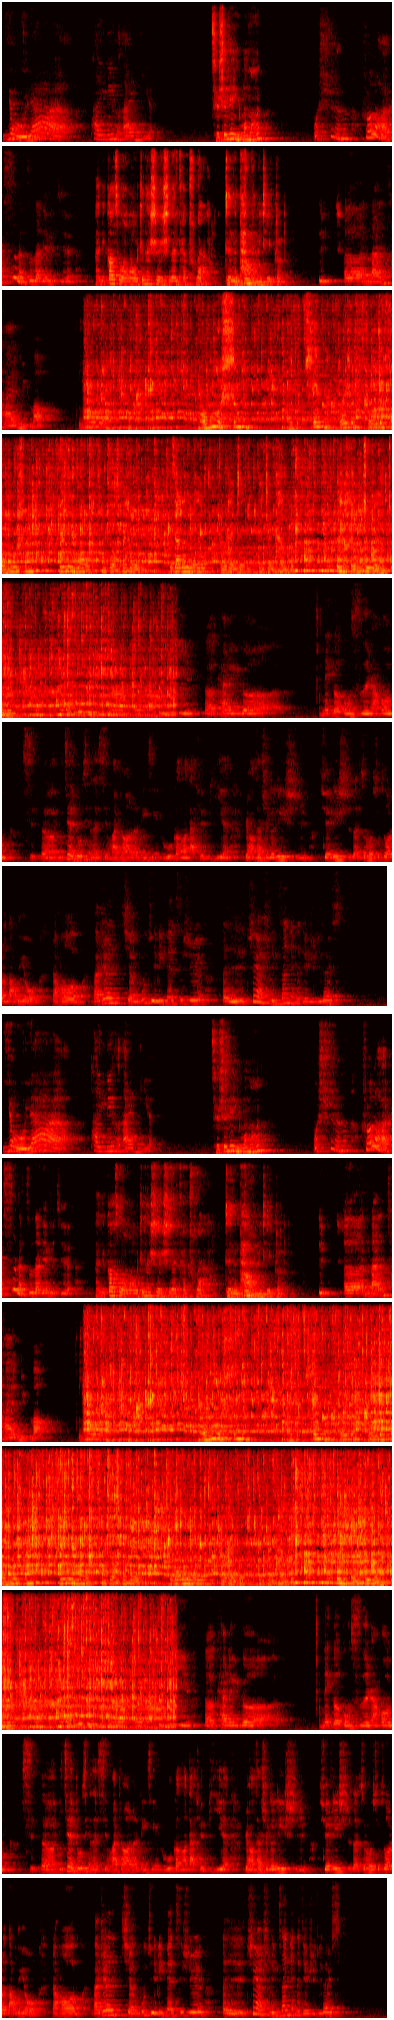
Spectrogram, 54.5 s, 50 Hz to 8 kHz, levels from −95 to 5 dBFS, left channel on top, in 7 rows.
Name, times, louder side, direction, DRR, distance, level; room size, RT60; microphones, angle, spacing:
voice 1, 0.0-3.0 6.2-9.4 12.6-12.9 14.1-14.4 14.6-16.5 17.1-17.9 29.9-31.1 31.3-31.4 32.4-36.8 37.5-39.1 39.4-53.6, right 1 dB, 85° right, 8 dB, 4.3 m, -52 dB
voice 2, 4.2-5.2 9.7-12.0 12.3-13.4 19.5-20.6 21.3-29.3 30.1-31.4, left 2 dB, 45° left, 7 dB, 3.4 m, -44 dB
sound 1, 17.2-34.7, right 6 dB, 45° right, 0.9 m, -40 dB
25.5 x 23.0 x 9.2 m, 0.97 s
head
